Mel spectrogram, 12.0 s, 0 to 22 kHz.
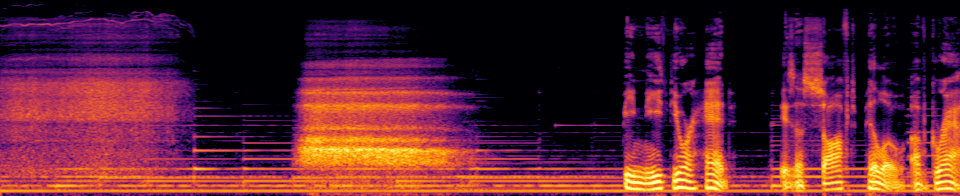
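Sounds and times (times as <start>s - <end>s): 
deep breath in and out during a children's mindful relaxation exercise: 0.0s - 2.4s, 3.7s - 6.5s
soft steady music: 0.0s - 12.0s
speech: 7.8s - 9.2s, 9.8s - 12.0s.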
